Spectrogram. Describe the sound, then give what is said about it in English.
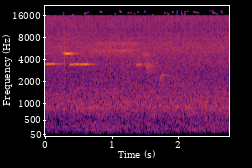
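A few faint, thin bird whistles drift over a steady, low wash of traffic, the calls brief and high-pitched against the constant background hum. “There's all of those different sounds arising out of the silence. The birds and the traffic.”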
